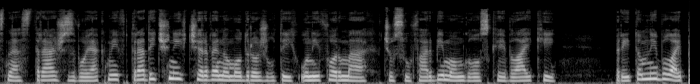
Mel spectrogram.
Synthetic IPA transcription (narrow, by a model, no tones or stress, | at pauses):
snaːst̪ɾaːʒzʋɔjakmift̪ɾad̪it͡ʃniːxt͡ʃɛɾʋɛnɔmɔd̪ɾɔʒl̩ˠt̪iːɣunifɔɾmaːxt͡ʃɔsuːfaɾbimɔŋɡɔlskɛjʋlajkʰi | pɾiːt̪ɔmniːbɔlajp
